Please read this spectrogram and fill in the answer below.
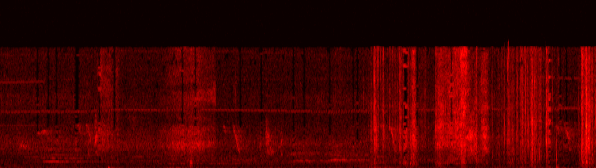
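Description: Faint scraping, rustling and small clicks of a thin dash-camera power cable being pressed by hand into the gap between a car's headliner and windshield trim, the clicks coming thicker in the second half.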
